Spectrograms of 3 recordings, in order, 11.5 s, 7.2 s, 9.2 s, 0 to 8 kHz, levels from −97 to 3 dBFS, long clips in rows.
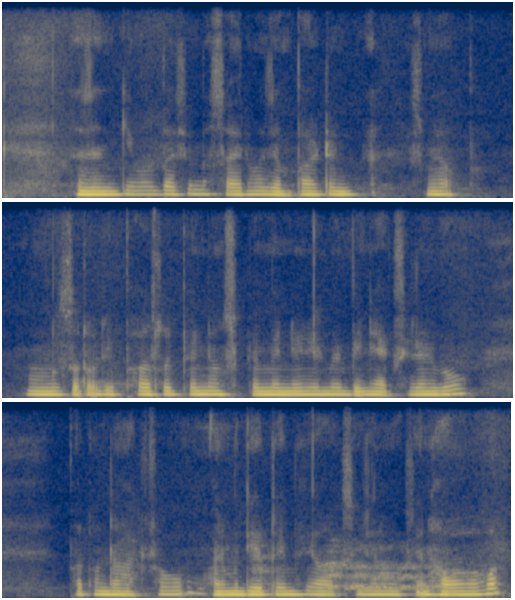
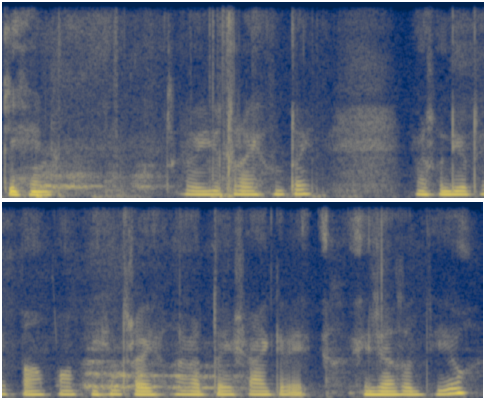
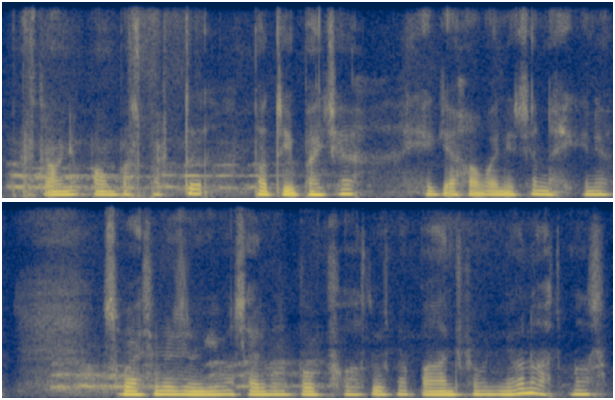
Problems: background sounds at intervals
